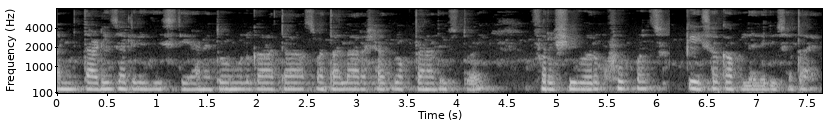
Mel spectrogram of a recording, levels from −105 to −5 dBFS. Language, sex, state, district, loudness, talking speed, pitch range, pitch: Marathi, female, Maharashtra, Chandrapur, -34 LUFS, 140 wpm, 220-235 Hz, 225 Hz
